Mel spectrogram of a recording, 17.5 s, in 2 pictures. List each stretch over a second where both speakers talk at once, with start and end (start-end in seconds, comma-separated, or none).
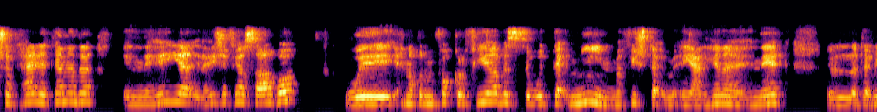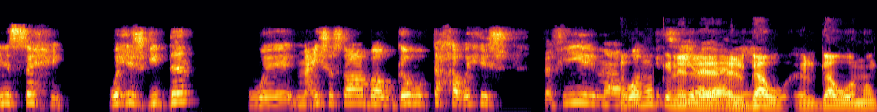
15.0-16.5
